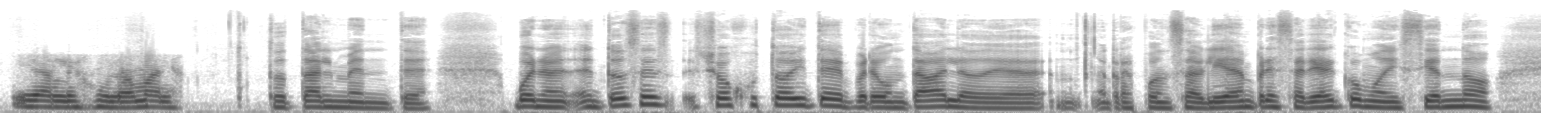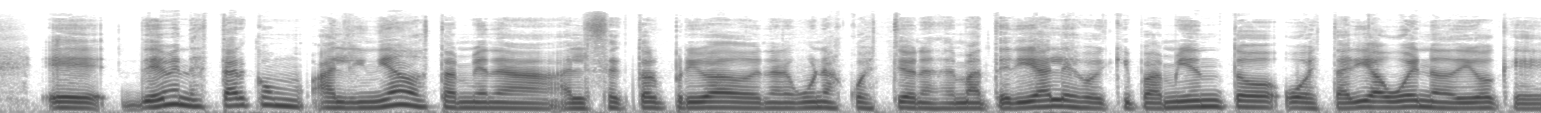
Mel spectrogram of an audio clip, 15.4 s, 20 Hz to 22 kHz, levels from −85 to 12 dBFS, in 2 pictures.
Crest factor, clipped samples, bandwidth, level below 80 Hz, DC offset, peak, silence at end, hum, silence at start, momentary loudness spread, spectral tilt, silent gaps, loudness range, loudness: 12 dB; under 0.1%; 14.5 kHz; -52 dBFS; under 0.1%; -8 dBFS; 0 s; none; 0.05 s; 6 LU; -6.5 dB/octave; none; 1 LU; -20 LUFS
